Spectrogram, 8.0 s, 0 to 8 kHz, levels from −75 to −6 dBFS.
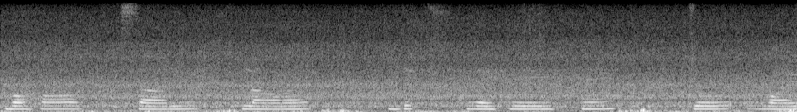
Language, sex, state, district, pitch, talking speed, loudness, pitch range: Hindi, female, Madhya Pradesh, Katni, 230 Hz, 70 wpm, -18 LUFS, 225-235 Hz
